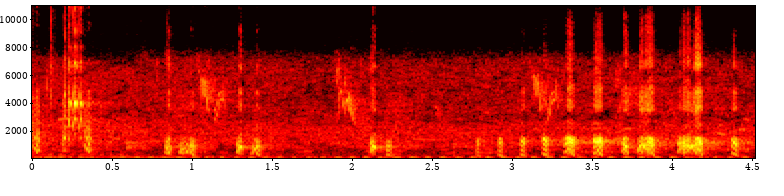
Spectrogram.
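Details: Chukar partridge calling in short, throaty clucks that start sparse and speed into a rapid, uneven chatter, over a low droning hum.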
